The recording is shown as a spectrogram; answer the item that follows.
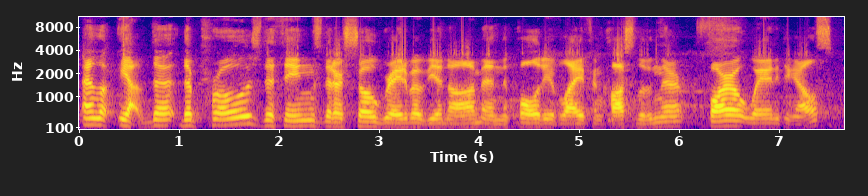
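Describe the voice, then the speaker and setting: A man's voice: medium pitch, moderate pace, hardly any pauses, slight background noise. Earnest conversational male host. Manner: conversational, earnest, uses "like" and "man". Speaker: interview host, relocation consultant. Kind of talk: casual interview chat.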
